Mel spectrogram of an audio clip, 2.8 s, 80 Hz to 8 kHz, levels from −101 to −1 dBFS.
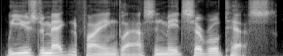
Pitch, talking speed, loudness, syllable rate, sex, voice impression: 110 Hz, 190 wpm, -17 LUFS, 4.9 syllables/s, male, masculine, adult-like, thick, cool, sincere, calm, slightly wild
